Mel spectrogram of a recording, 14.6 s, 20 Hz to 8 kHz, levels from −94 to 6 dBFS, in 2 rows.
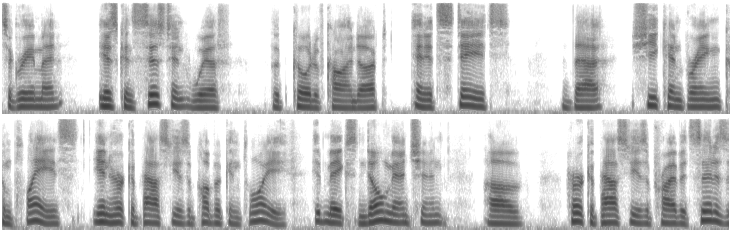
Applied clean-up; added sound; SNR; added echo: neural diffusion model UNIVERSE++.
